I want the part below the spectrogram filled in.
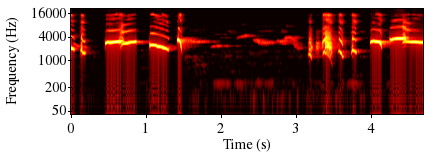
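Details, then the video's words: White-rumped shama song used as a lure for silent birds: bright clear whistles, a soft low pause, a harsh rasping burst, then sweet sustained whistled notes at the end. "PANCINGAN KACER LELET BISU | PASTI AKAN IKUT GACOR NGEPLONG GACOR"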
